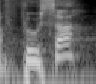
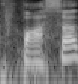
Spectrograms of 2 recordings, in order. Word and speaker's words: fossa: a an animal called a fusa or a fossa that's pronounced both ways f-o-s-a-f-o-s-s-a Native only to Native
